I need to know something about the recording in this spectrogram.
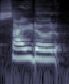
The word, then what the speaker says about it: CIDR: So today I'm going to discuss about CR or someone people also call it cider but I used to pronounce C that is a networking concept in AWS but that is the most underrated topic.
